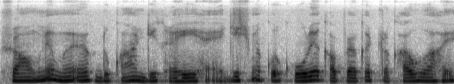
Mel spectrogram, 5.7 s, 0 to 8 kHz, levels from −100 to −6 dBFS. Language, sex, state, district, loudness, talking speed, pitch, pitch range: Hindi, male, Haryana, Rohtak, -16 LUFS, 150 wpm, 130 Hz, 120-140 Hz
